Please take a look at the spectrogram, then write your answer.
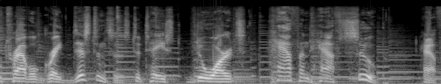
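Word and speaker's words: Duarte: we are Pescadero Pescadero do arts they make the best today how would you know Tim do want good to see you semi announce it yeah do art with a silent e what's unique about this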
